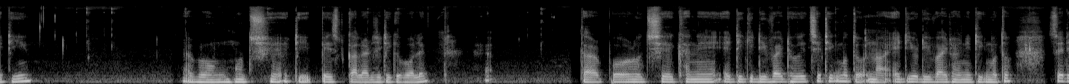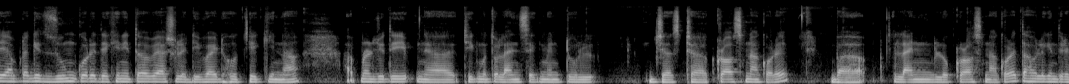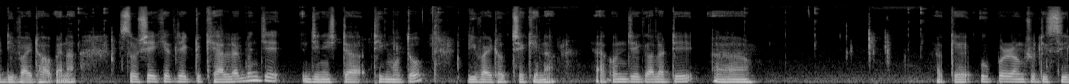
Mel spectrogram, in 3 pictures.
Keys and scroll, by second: 0.9 i, 9.8 ctrl+z, 18.3 Escape.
